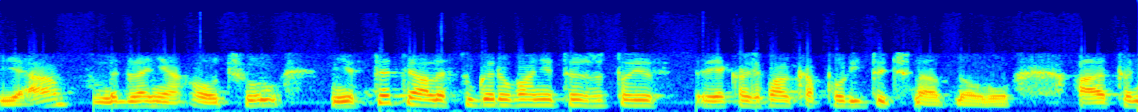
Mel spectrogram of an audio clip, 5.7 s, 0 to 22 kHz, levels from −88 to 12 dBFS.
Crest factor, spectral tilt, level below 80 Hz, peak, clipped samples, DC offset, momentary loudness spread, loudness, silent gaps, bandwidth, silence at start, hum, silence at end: 14 dB; -8 dB/octave; -62 dBFS; -2 dBFS; under 0.1%; under 0.1%; 4 LU; -18 LUFS; none; 4.7 kHz; 0 s; none; 0 s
